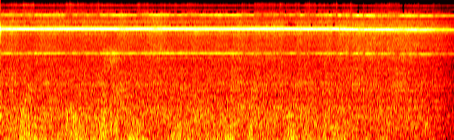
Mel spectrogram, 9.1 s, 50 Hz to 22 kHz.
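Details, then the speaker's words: SWIWIN SW220B micro jet turbine on test stand, second run after adjustments; smooth steady high-pitched whistle over even air rush holding one pitch, idling near 38,000 rpm, about 2.5–2.6 lb idle thrust; normal turbine idle. "all right guys you'll notice that we're almost at 38 000 idle and we've got a idle thrust of about 2.5 2.6 pounds"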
